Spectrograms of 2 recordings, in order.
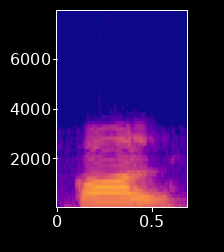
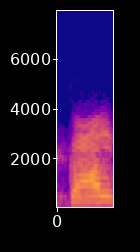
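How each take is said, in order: First: The vowel is an open rounded 'aw' sound. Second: The vowel is an open 'aa' sound. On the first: The speaker calls it right. "यहाँ पे sound आ रहा है कॉल" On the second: The speaker calls it wrong. "काल का sound नहीं आ रहा है"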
